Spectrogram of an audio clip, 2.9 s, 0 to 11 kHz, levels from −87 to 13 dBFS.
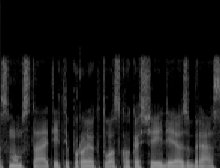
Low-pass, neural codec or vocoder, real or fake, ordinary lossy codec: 7.2 kHz; none; real; AAC, 64 kbps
